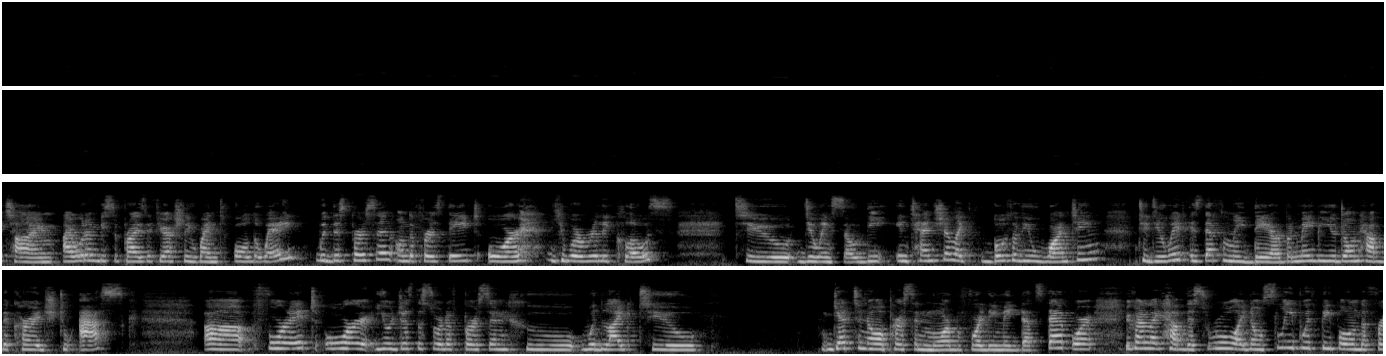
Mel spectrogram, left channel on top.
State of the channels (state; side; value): silent; left; 57 dB below the other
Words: time. I wouldn't be surprised if you actually went all the way with this person on the first date, or you were really close to doing so. The intention, like both of you wanting to do it, is definitely there, but maybe you don't have the courage to ask for it, or you're just the sort of person who would like to get to know a person more before they make that step, or you kind of like have this rule, I don't sleep with people on the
